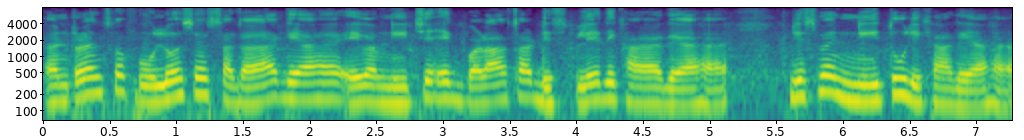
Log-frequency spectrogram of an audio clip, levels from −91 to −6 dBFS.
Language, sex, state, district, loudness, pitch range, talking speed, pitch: Hindi, male, Jharkhand, Garhwa, -13 LUFS, 135-175 Hz, 175 wpm, 150 Hz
